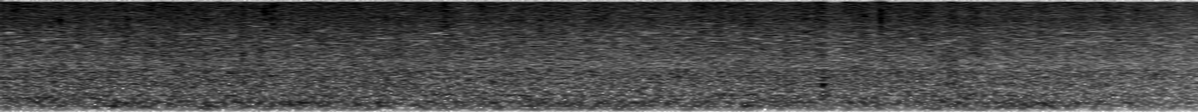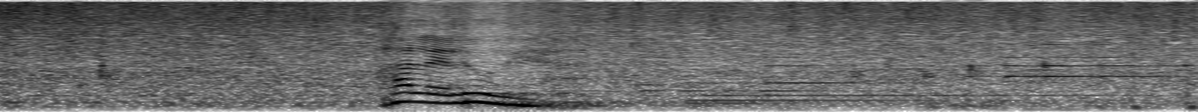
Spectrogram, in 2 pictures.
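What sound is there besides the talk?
rain falling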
